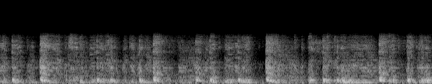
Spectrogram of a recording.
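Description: Vinyl record scratched by hand on a turntable, in quick back-and-forth strokes with short swooping pitch slides, over a backing track with a beat.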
